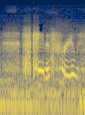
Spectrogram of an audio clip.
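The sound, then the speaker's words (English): Heavy, ragged breathing of a diver in a narrow underwater cave, a few strained breaths in quick succession with faint voiced gasps catching on the exhales, fairly loud and without any clear words. “Your breathing is starting to get pretty heavy.”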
